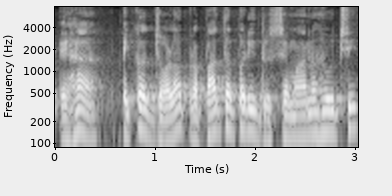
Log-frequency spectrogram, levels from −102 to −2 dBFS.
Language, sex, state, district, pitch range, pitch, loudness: Odia, male, Odisha, Khordha, 125-150 Hz, 140 Hz, -15 LUFS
